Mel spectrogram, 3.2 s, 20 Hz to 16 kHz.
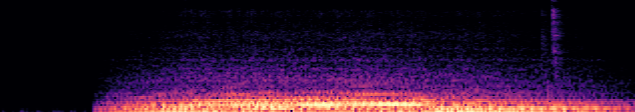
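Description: A 3.7-litre, 140-horsepower straight-six bus engine starts up abruptly after a moment of near silence, then revs steadily with a deep, loud rumble that rises slightly in pitch before settling. No voices.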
